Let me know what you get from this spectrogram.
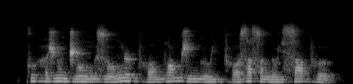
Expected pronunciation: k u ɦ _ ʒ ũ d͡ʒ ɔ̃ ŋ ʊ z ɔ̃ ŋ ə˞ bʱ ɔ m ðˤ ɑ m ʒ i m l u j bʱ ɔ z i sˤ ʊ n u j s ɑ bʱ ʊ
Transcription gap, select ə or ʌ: ʌ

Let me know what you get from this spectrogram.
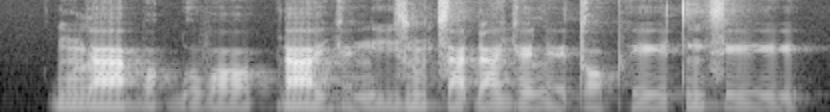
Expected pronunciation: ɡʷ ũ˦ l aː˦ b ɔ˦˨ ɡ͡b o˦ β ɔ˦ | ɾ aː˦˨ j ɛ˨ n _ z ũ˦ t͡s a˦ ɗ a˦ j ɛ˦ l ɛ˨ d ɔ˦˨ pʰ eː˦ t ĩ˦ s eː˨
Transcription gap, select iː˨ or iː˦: iː˦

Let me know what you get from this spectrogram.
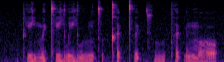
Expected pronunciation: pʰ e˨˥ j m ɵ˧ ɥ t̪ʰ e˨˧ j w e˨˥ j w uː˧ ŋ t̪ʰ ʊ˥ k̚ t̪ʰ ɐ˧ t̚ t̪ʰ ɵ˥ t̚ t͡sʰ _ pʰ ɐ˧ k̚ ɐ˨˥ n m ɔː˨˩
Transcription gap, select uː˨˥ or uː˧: uː˨˥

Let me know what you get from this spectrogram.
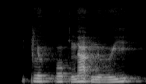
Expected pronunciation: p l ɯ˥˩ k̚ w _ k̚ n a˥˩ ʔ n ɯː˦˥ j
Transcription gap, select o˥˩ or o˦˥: o˥˩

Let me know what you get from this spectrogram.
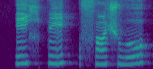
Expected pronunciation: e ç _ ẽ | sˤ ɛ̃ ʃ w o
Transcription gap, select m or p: p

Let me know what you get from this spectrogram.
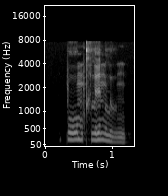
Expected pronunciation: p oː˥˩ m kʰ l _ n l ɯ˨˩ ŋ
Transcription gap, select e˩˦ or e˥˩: e˥˩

